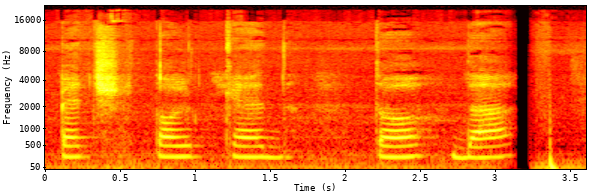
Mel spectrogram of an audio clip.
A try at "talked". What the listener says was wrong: Talk is mispronounced as talked.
